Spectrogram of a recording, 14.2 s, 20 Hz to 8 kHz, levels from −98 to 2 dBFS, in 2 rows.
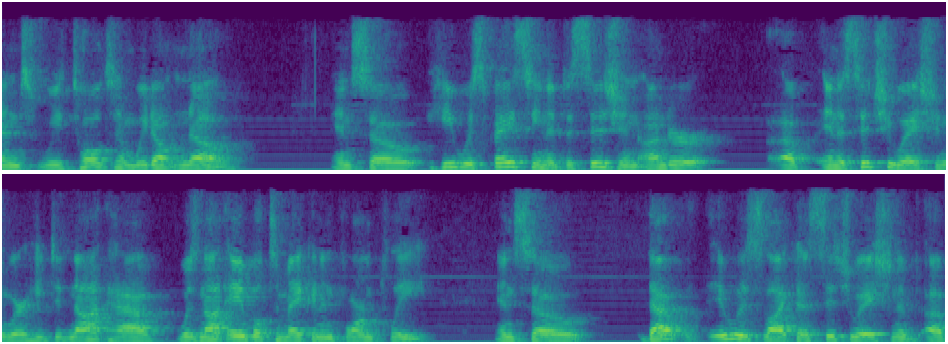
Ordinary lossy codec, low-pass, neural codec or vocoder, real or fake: MP3, 48 kbps; 7.2 kHz; none; real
